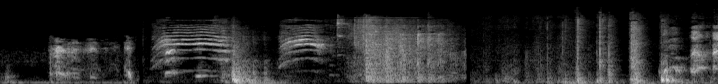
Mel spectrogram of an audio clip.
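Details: Two arched meows from a cat follow each other quickly, each rising then falling in pitch, amid rustling, knocking and human voices indoors.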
